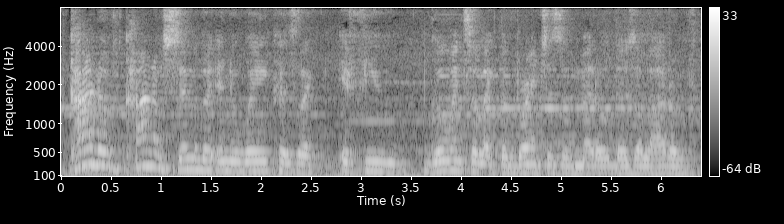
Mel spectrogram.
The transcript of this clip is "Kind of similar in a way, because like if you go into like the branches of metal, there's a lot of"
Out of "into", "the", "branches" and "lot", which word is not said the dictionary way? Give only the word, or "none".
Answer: none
